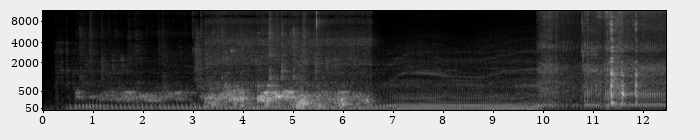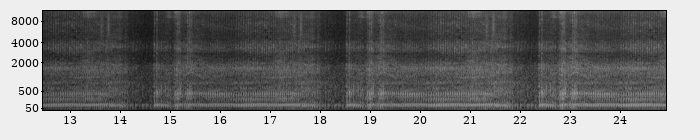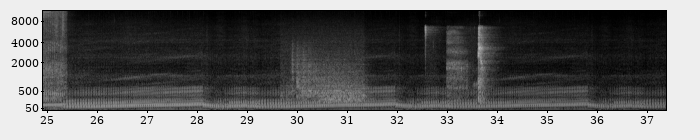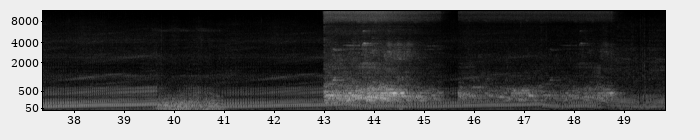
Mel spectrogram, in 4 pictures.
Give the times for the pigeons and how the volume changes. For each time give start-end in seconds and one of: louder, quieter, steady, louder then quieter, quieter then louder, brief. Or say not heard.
0.6-6.5 louder then quieter
43.0-48.8 quieter.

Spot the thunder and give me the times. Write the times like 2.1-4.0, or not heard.
3.2-6.6, 29.6-31.4, 39.5-41.0.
